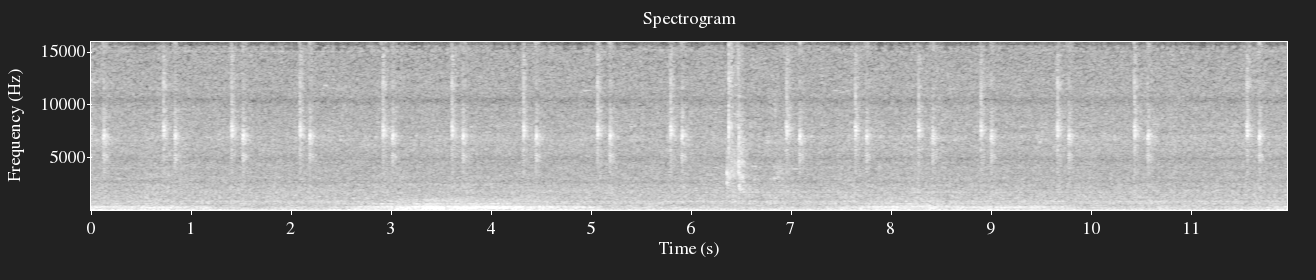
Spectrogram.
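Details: Quiet indoor room tone with a low hum and a regular series of light ticking clicks, like a clock or tapping, and no animal voice.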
